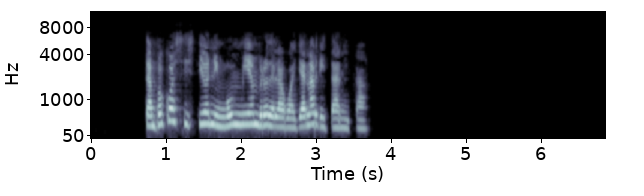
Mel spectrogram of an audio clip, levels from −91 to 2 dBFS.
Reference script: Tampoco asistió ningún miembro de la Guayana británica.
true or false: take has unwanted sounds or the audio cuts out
false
